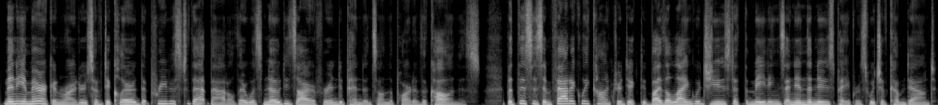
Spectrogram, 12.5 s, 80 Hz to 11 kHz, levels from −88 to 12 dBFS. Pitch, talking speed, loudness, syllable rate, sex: 205 Hz, 210 wpm, -19 LUFS, 6.1 syllables/s, female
